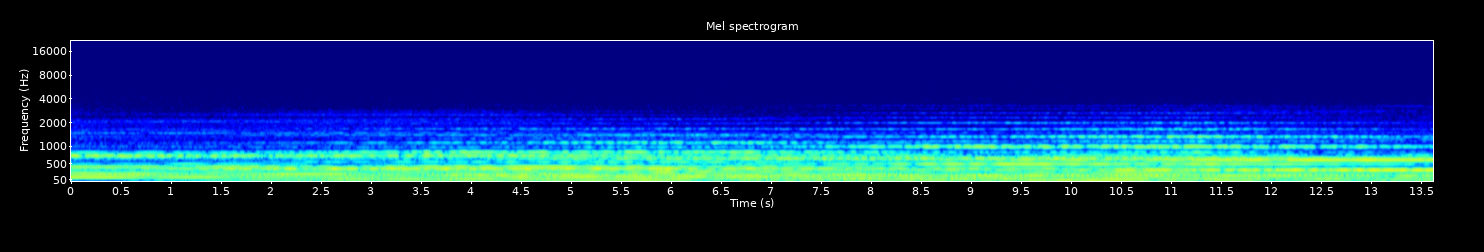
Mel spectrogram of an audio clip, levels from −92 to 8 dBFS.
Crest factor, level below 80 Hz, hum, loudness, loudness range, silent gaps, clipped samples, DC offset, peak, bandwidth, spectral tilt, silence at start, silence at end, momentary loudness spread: 12 dB; -44 dBFS; none; -35 LUFS; 4 LU; none; under 0.1%; under 0.1%; -20 dBFS; 4.2 kHz; -12.5 dB/octave; 0 s; 0 s; 5 LU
